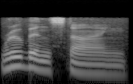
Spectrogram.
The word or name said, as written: Rubinstein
